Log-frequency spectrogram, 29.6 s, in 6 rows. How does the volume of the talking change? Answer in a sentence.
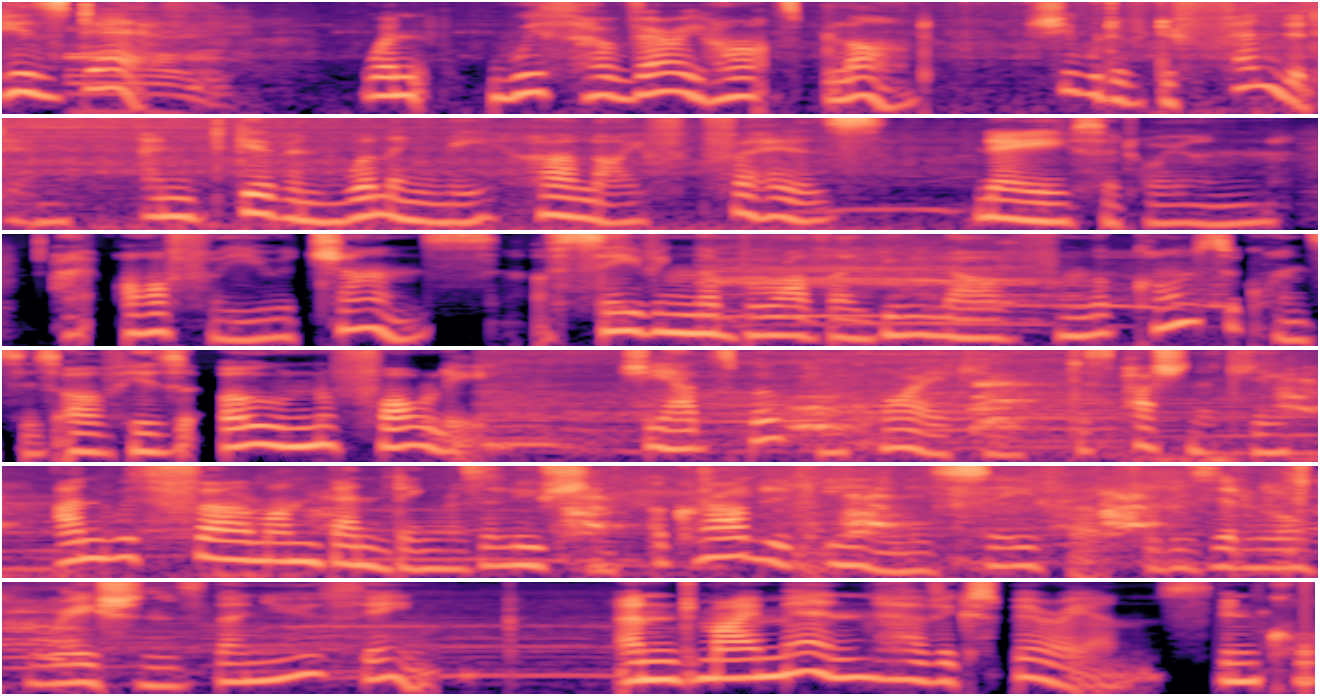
The volume of the talking stays about the same.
